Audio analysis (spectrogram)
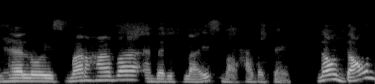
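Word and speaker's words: مرحبا: you have to pronounce marhaba marhaba this is the arabic ascent if you say hello you have to say it should sound like two words connecting to each other this is the way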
